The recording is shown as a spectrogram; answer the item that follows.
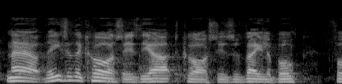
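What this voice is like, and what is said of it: Usual voice. Nothing is said of it.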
